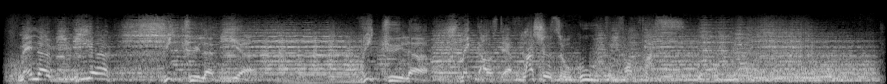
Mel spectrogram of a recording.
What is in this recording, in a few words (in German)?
werbung; wickueler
